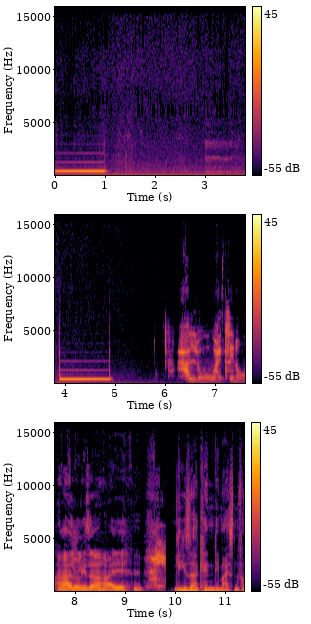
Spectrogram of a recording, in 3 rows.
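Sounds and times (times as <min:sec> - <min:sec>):
telephone ringing tone over a quiet line: 0:00.0 - 0:01.1, 0:03.9 - 0:05.0
speech: 0:07.2 - 0:11.3.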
